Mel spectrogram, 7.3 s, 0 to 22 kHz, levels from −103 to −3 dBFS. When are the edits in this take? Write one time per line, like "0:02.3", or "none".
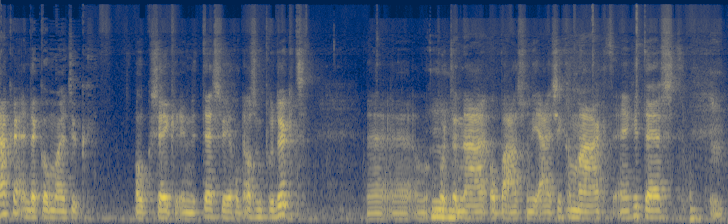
0:02.4
0:03.7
